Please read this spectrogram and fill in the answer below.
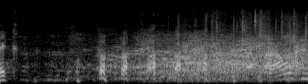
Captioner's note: laughter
